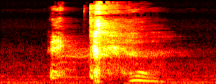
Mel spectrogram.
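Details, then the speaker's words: Person waking congested with left nostril fully clogged, unsure if cold or morning allergies: a quick in-breath, then one forceful sneeze with a short voiced trailing sound. "i woke up this morning my left nostril was completely clogged so but hopefully those are not the beginnings of a cold sneezes and they are just morning allergy sneezes"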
